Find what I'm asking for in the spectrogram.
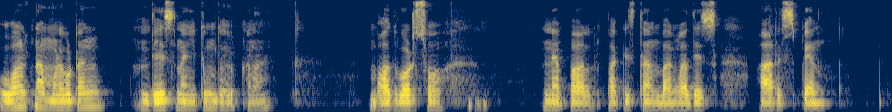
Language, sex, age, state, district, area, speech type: Santali, male, 18-30, West Bengal, Bankura, rural, spontaneous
